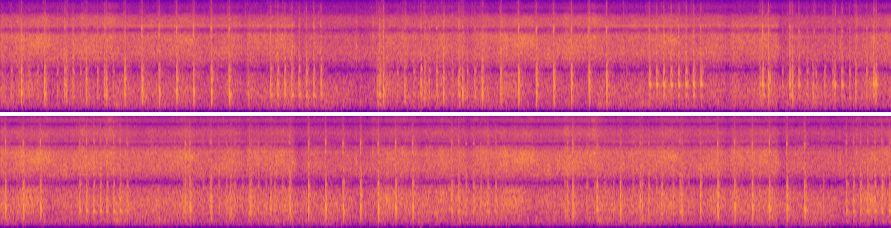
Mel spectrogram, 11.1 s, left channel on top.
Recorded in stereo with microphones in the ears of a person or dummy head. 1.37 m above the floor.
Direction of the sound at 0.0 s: 25° right (ahead or behind).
